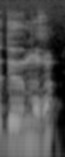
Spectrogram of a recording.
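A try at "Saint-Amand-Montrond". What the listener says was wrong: Montron. Saint-Amand-Montron, il y a pas de deux. Saint-Amand-Montron.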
